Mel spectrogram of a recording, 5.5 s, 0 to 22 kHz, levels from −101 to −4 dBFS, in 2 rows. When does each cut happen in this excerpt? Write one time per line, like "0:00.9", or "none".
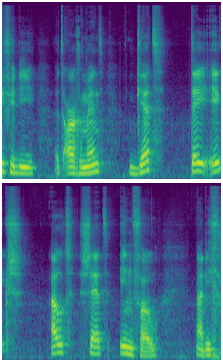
none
